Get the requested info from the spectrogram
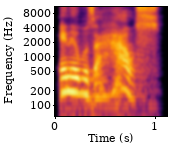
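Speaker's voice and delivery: normal talking voice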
